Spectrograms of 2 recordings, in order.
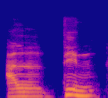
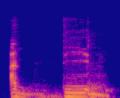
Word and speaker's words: ad-din: Sehingga ada alif lamnya, sehingga membacanya nggak boleh kita dengan al-din. Tetapi dimasukkan ke dalnya sehingga menjadi ad-din.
